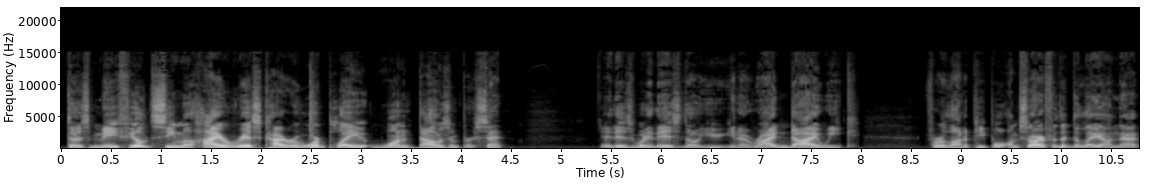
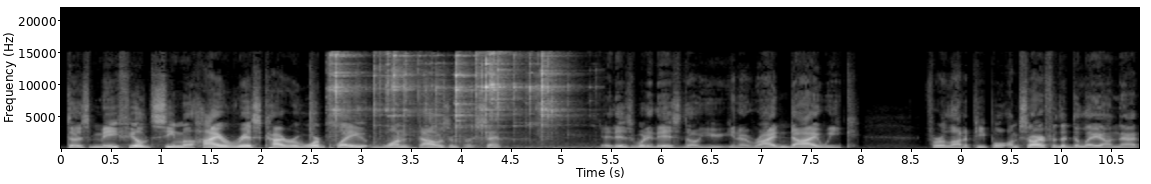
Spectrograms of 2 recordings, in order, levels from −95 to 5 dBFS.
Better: first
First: none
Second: jangling keys; loud; from 2.5 to 5 s; peak 4 dB above the speech

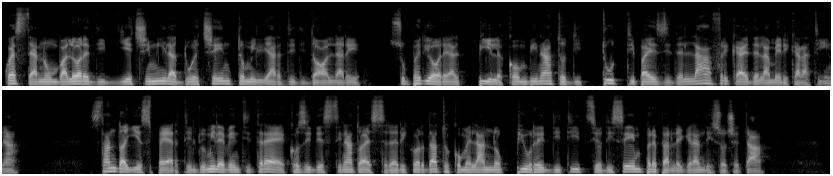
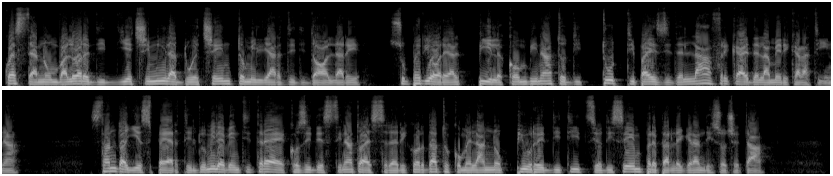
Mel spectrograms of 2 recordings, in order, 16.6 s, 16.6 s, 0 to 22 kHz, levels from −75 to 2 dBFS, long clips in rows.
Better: first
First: none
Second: distortion; slight; 8% of the sound clipped

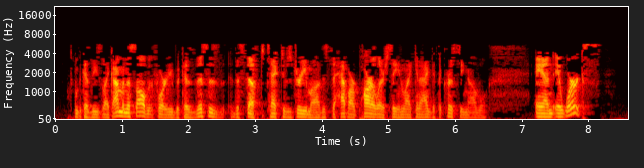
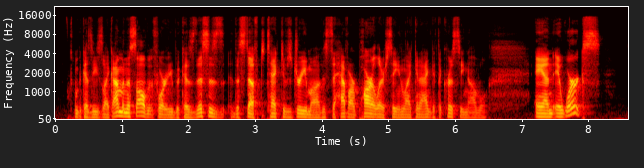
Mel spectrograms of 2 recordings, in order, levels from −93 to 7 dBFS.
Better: second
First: garbled, watery; badly; nothing above 5.5 kHz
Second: none

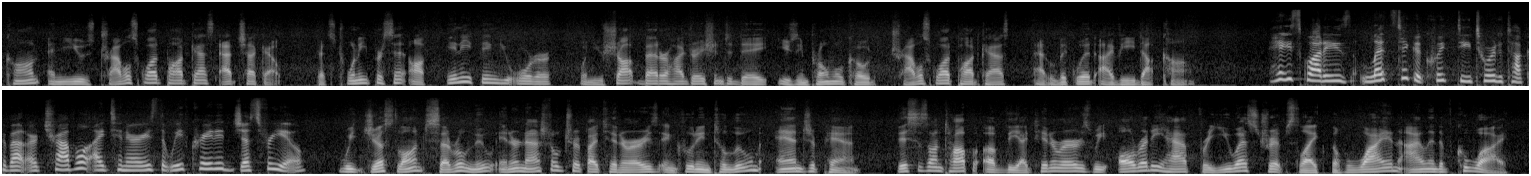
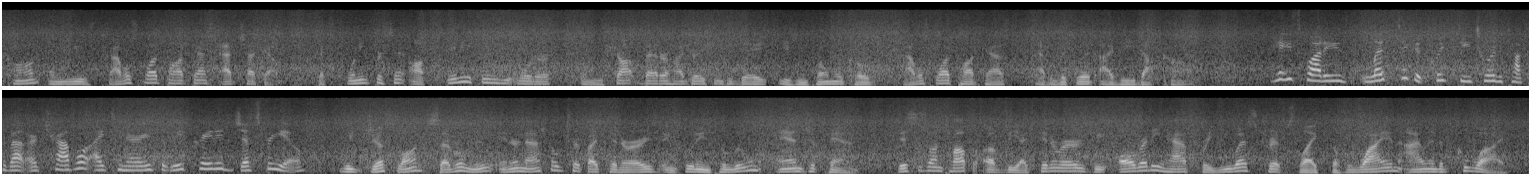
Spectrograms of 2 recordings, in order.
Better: first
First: hiss; faint; throughout; 25 dB below the speech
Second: hiss; loud; throughout; 3 dB below the speech

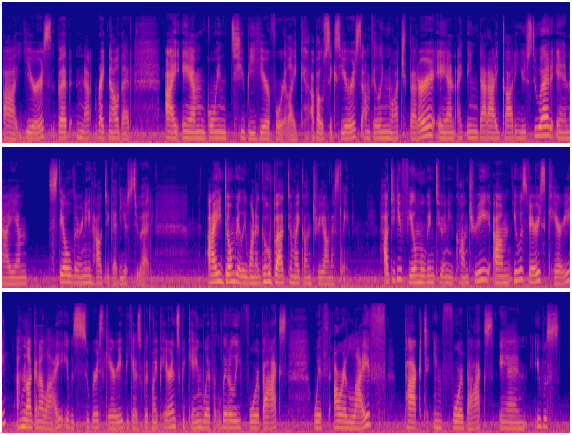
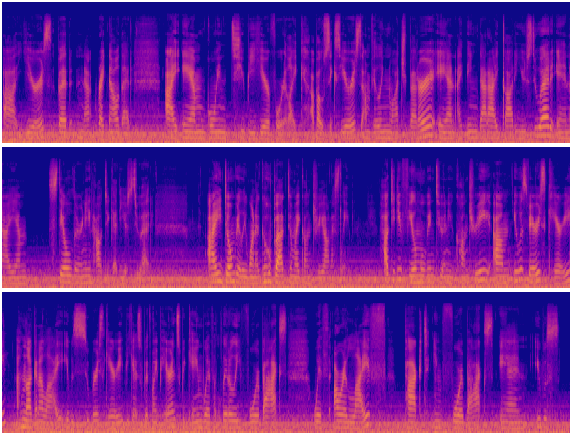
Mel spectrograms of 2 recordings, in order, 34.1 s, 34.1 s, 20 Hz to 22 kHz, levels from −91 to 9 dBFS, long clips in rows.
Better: first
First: low rumble; faint; throughout; 20 dB below the speech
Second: low rumble; loud; throughout; 10 dB below the speech

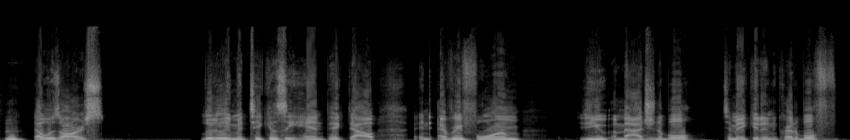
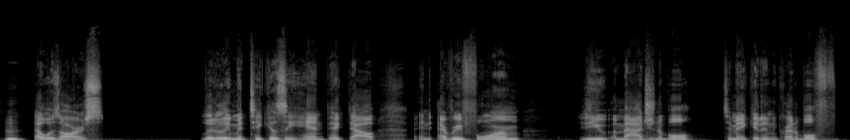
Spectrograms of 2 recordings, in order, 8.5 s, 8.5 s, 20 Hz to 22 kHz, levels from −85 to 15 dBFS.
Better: second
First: distortion; slight; 10 dB below the speech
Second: none

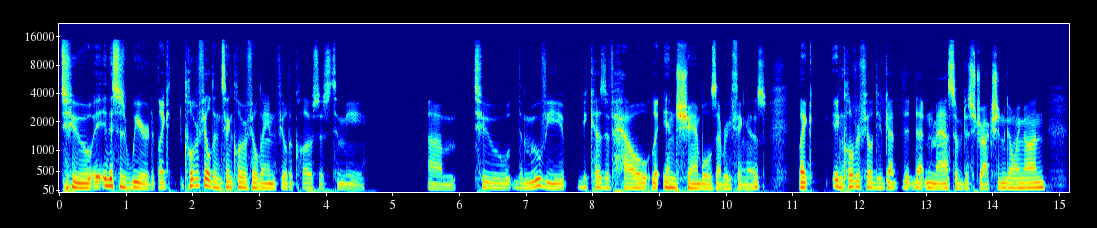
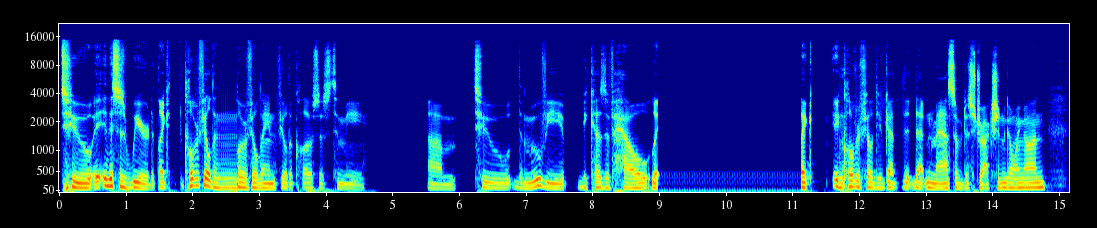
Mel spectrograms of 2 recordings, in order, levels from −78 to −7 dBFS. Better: first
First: none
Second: audio freezing; at 2.5 s and at 9 s for 2 s

